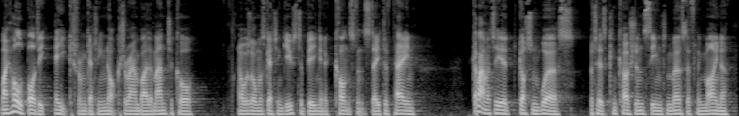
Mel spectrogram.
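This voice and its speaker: A man's voice: low voice, little pitch movement, a little fast. A man reading a scripted story aloud as its narrator. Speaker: audiobook reader, narrator.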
